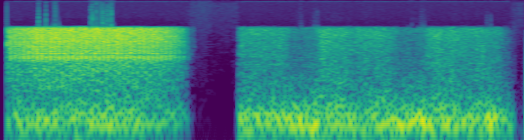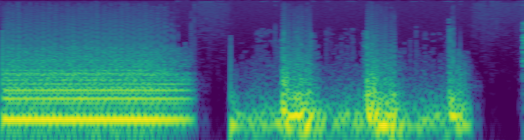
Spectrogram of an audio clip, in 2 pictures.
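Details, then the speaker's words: Four simulated tinnitus sounds in turn: steady hiss, rushing noise, low droning hum, then a pulsing whoosh; examples of what tinnitus sufferers hear. "才给大伙儿听的这些呀，可都是耳鸣的朋友自带的 BGM。"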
